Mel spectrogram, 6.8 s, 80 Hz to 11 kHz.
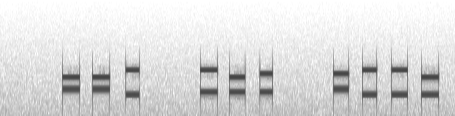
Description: DTMF, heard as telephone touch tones, dialled by hand, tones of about 220 ms. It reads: 773 645 8331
